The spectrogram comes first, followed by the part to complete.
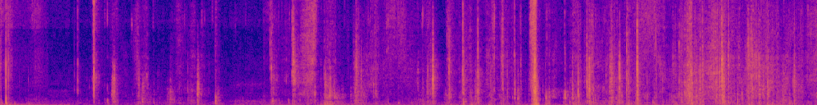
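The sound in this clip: Paper and envelopes rustle as they are handed out along with pens to a reading jury, giving many soft, irregular crinkles and light taps, quiet throughout.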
